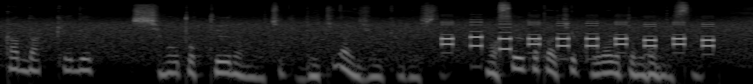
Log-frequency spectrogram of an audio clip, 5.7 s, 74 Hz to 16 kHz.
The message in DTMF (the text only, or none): 0920880707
